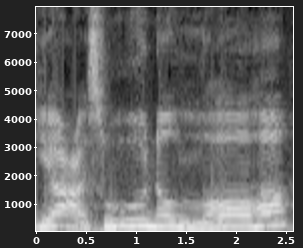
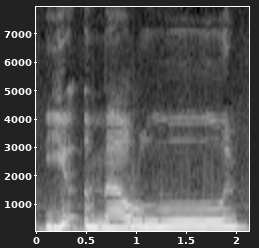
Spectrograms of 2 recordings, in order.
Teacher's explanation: زیادہ جھٹکا زور سے نکالیں گے تو عین بن جائے گا یعنی کہ یؤمرون نہیں ہے یہ ہے یؤمرون.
